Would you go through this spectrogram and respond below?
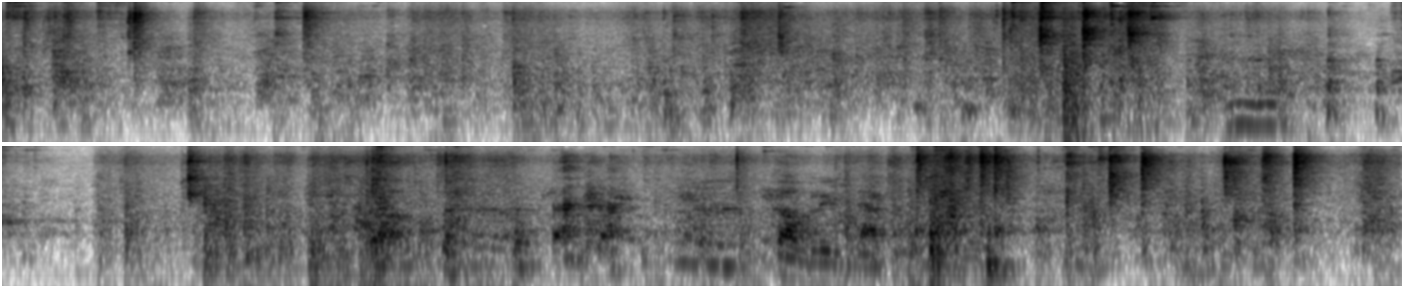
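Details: Rocky and Rosie, a pair of Otterhounds, in a wrestling game: dense, hissy scuffles and huffing breaths come in uneven bursts, louder around the middle and end, with a brief human voice.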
